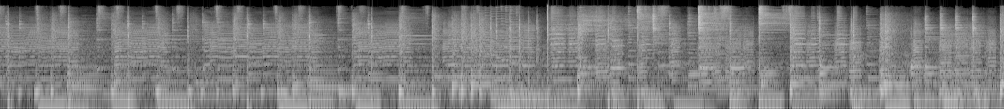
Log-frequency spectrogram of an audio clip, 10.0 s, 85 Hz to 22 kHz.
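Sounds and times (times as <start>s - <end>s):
drum kit and congas: 0.0s - 10.0s
electric bass line: 0.0s - 10.0s
tropical dance band playing: 0.0s - 10.0s
trumpet and saxophones melody: 0.0s - 10.0s.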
